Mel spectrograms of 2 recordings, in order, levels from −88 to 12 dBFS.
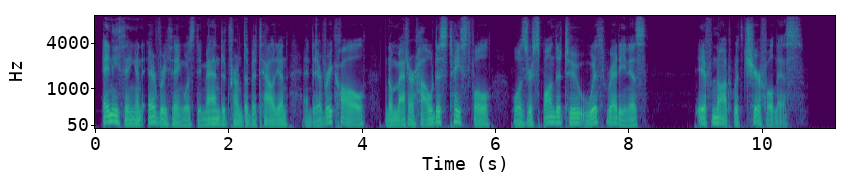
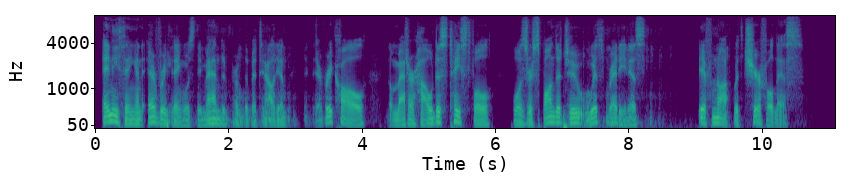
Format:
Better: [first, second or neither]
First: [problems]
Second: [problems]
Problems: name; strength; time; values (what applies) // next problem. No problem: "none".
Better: first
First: none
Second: noise reduction (neural mask model DeepFilterNet 3)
